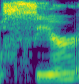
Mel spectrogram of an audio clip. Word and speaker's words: Cyr: If you use my full name, Dallas Michael Sear, and Sear is spelled C like cat, Y is in yes, R is in Robert, Dallas Michael Sear, C-Y-R.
